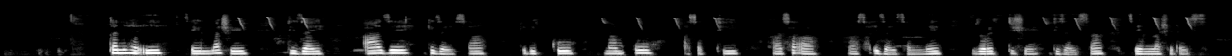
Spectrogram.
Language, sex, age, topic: Gamo, female, 25-35, government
